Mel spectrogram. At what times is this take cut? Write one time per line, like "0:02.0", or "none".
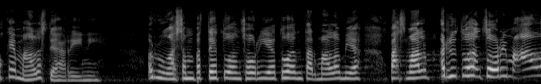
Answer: none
